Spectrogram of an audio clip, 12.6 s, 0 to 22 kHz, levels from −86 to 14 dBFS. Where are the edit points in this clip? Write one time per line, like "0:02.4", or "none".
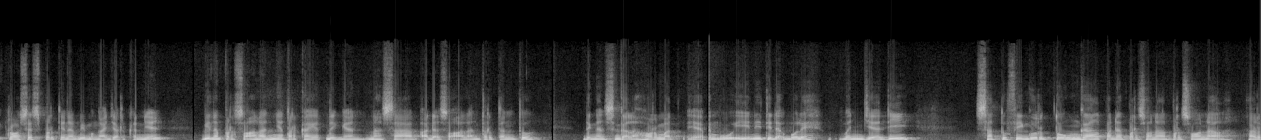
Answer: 0:01.8
0:05.5
0:07.1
